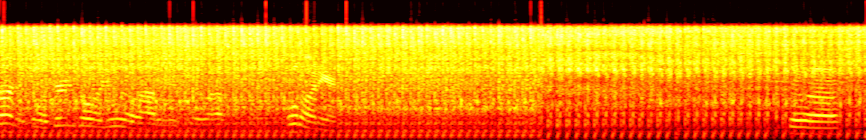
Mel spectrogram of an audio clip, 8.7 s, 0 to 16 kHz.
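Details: 1968 Gravely C8 single-cylinder after machine-shop cylinder work, oiled rings, and magneto points cleaned and adjusted to fix no spark, test run: even steady thumping, no misses or stumbles; normal running.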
